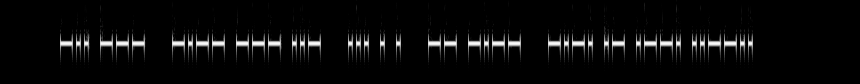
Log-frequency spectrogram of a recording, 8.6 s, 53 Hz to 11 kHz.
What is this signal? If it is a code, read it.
Morse code, heard as a keyed tone, about 30 wpm, 700 Hz. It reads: DO YOU SEE MY CAP?
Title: Sentences from Top 1600 Words 30wpm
